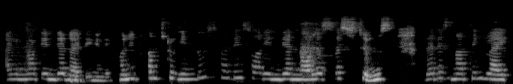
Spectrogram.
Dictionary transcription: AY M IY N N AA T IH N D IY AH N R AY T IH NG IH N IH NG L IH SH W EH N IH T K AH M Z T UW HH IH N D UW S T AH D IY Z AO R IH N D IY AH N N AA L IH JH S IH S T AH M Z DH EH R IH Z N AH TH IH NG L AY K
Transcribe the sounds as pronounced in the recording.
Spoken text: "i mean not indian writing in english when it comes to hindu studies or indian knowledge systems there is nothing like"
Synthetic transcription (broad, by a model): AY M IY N N AA T IH N D IY AH N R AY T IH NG IH N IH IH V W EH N IH T K AH M S T UW HH IH N D UW S T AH D IY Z AO R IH N D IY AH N N AA L IH JH S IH S T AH M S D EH R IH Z N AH T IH NG L AY K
